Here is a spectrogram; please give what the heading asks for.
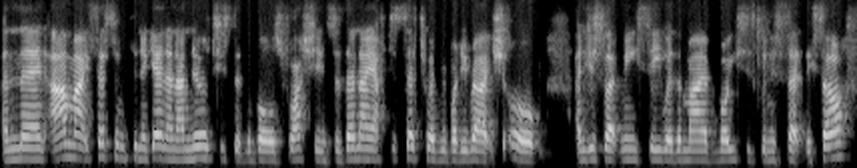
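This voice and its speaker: Booming woman, rambling chat. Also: steady tone, fast, no echo. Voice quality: loud, booming voice. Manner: rambling, many restarts and "do you know what I mean". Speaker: host of a paranormal chat show. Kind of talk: casual live-stream chat reading viewer comments. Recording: dull, dry low-fi stream audio.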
